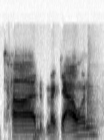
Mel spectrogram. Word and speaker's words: Todd McGowan: is the first time i'm meeting todd uh todd mcgowan is that pronounced that's right yeah okay i see i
